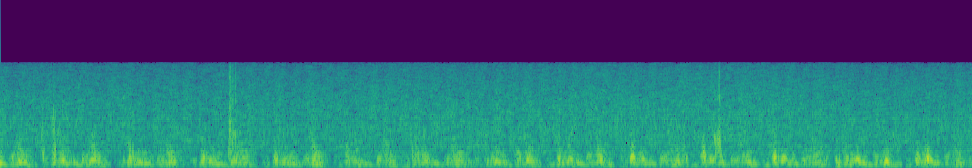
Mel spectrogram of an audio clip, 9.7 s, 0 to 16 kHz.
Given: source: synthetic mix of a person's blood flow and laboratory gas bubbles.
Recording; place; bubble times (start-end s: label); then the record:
Doppler ultrasound of blood flow; precordium
0.40-0.63 s: bubbles
1.20-1.36 s: bubbles
2.27-2.41 s: bubbles
3.10-3.17 s: bubbles
4.10-4.32 s: bubbles
6.79-6.90 s: bubbles
7.12-7.26 s: bubbles
8.35-8.43 s: bubbles
From the record:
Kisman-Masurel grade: 121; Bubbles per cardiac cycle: 1 to 2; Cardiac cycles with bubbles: 10 to 50%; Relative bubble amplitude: barely perceptible (0.100 to 0.250); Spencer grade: 2 (many but less than half of the cardiac periods contain bubble signals, singularly or in groups); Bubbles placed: anywhere in the cardiac cycle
